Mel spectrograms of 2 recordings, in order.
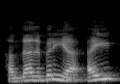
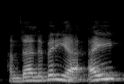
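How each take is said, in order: No difference in how they are said.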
